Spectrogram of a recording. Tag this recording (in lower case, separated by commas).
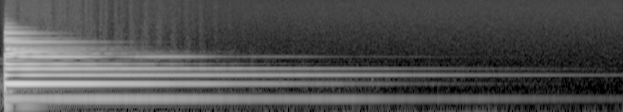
musical instrument, guitar, plucked string instrument, music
